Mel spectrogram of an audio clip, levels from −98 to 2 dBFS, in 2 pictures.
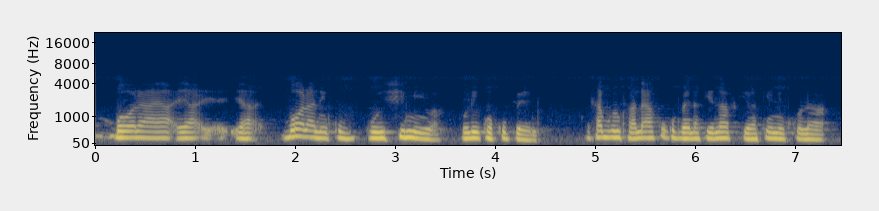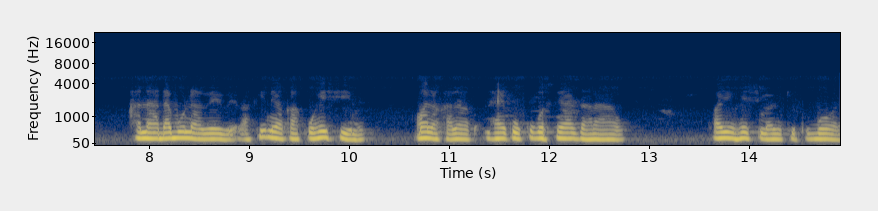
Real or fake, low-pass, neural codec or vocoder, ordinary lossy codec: real; 5.4 kHz; none; none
